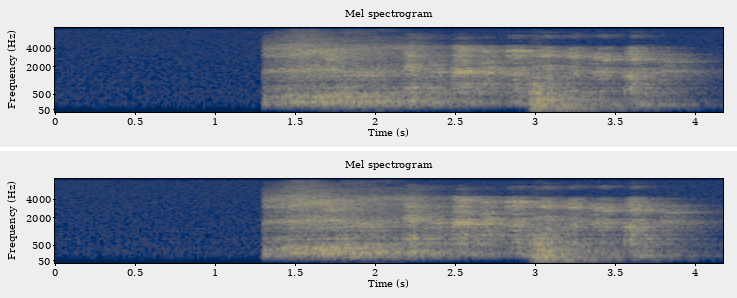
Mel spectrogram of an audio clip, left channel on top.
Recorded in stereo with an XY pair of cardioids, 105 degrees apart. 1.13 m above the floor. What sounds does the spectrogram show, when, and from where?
1.3 s laughter: 5° right, 0.9 m; by 3.9 s 5° left, 2.5 m
3.0 s knocking: 30° left, 1.8 m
